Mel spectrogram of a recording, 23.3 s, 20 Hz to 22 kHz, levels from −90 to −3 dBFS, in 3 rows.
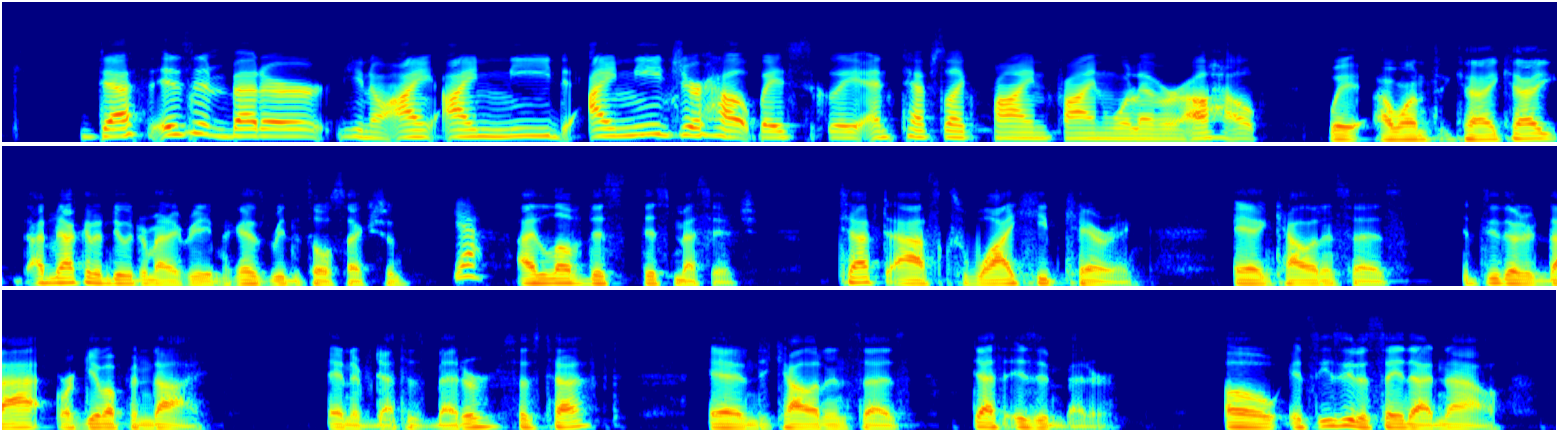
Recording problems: muffled; very; fading above 1 kHz

